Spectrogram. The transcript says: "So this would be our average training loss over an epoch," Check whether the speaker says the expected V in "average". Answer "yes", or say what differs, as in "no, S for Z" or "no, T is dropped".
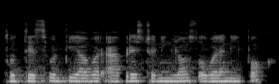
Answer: yes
